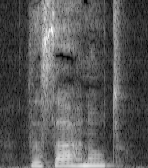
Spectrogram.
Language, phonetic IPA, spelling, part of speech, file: Czech, [ˈzasaːɦnou̯t], zasáhnout, verb, Cs-zasáhnout.ogg
- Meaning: 1. to hit 2. to intervene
